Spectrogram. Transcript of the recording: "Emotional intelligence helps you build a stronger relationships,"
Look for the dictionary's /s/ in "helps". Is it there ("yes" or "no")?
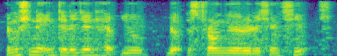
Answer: no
